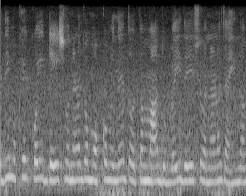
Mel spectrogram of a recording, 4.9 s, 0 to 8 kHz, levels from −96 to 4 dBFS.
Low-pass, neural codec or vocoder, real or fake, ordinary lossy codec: 7.2 kHz; none; real; none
